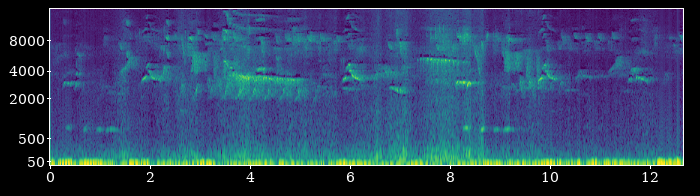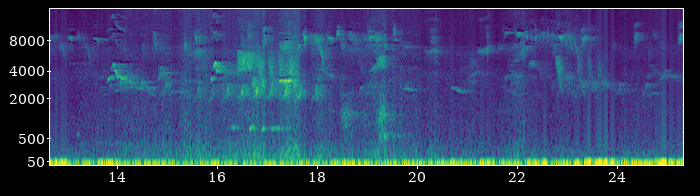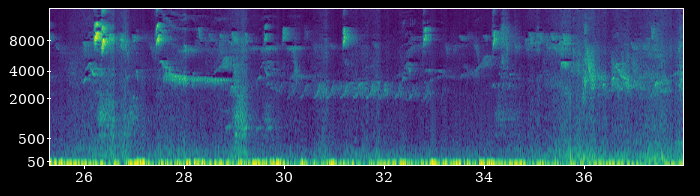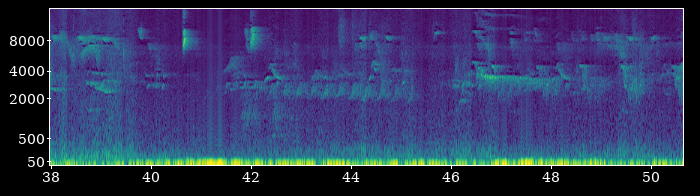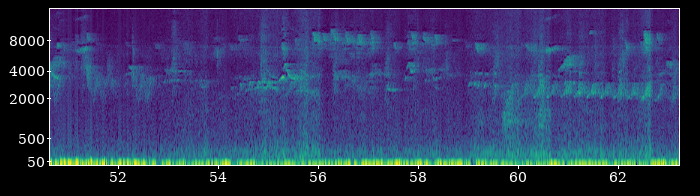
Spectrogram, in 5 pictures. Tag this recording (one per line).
ambient
America
birds
Central
Costa
environment
field-recording
insects
jungle
monkeys
Rica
